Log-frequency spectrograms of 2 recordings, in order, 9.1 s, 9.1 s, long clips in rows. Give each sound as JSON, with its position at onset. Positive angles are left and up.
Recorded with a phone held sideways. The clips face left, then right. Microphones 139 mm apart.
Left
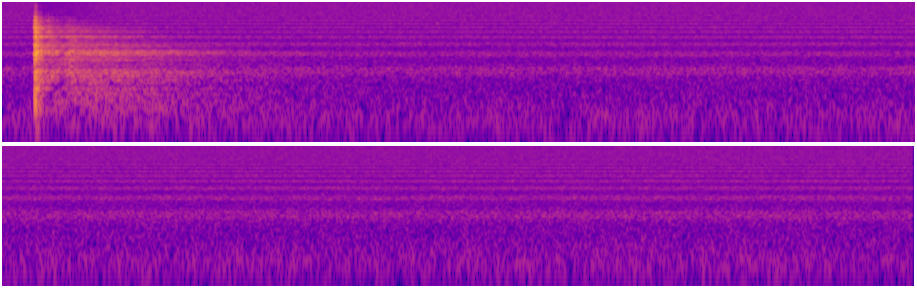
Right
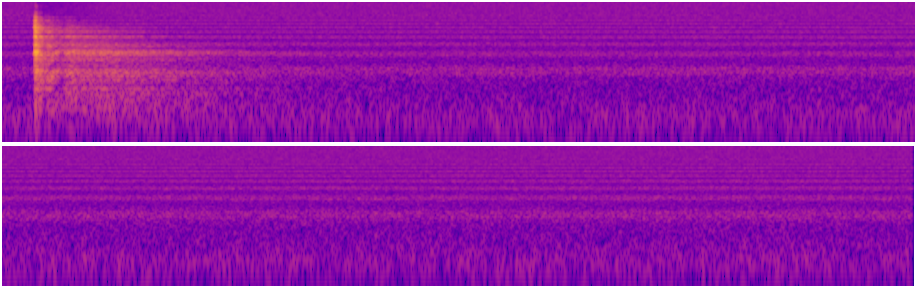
{"t": 0.2, "sound": "a clap", "side_deg": 60, "distance_m": 1.6}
